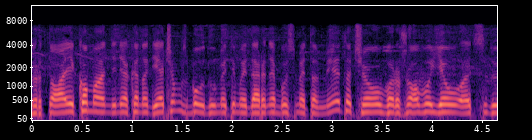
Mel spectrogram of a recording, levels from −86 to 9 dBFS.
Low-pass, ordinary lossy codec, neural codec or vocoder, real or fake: 7.2 kHz; MP3, 64 kbps; none; real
